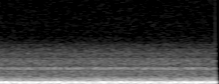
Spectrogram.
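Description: Steady hum and hiss of a car's interior, with the vehicle's running noise or ventilation fan droning evenly and nothing else happening.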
